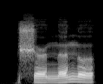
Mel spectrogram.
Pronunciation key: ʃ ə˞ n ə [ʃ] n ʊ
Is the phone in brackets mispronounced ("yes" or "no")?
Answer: yes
